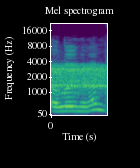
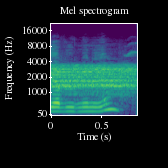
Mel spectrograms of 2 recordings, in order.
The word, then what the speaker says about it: aluminium: pieces of aluminium unfortunately Americans can't pronounce aluminium it's not aluminum but it is aluminium just want to show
